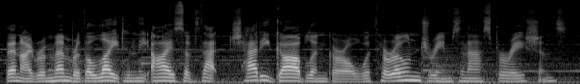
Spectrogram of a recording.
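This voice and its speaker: A woman playing an ambitious, conflicted scientist who narrates her own story with dramatic, deliberate phrasing. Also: sits low, fairly even intonation, faint music behind, natural voice. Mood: brooding, conflicted. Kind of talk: first-person audio fiction narration.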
